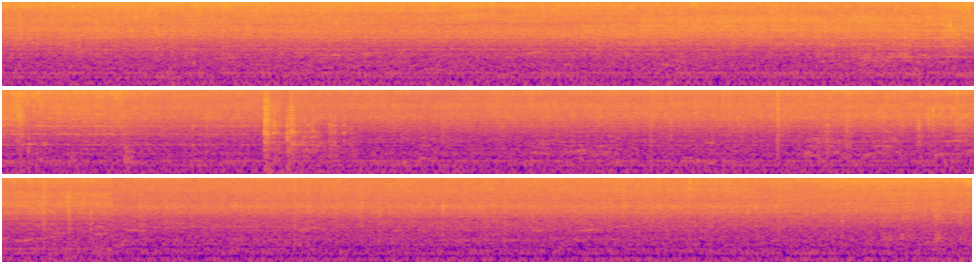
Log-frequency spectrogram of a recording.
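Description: Shrimp sizzling in oil in a nonstick skillet, giving way to bite-size chicken pieces frying in a pan, a steady frying hiss. One sharp knock stands out about twelve seconds in.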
